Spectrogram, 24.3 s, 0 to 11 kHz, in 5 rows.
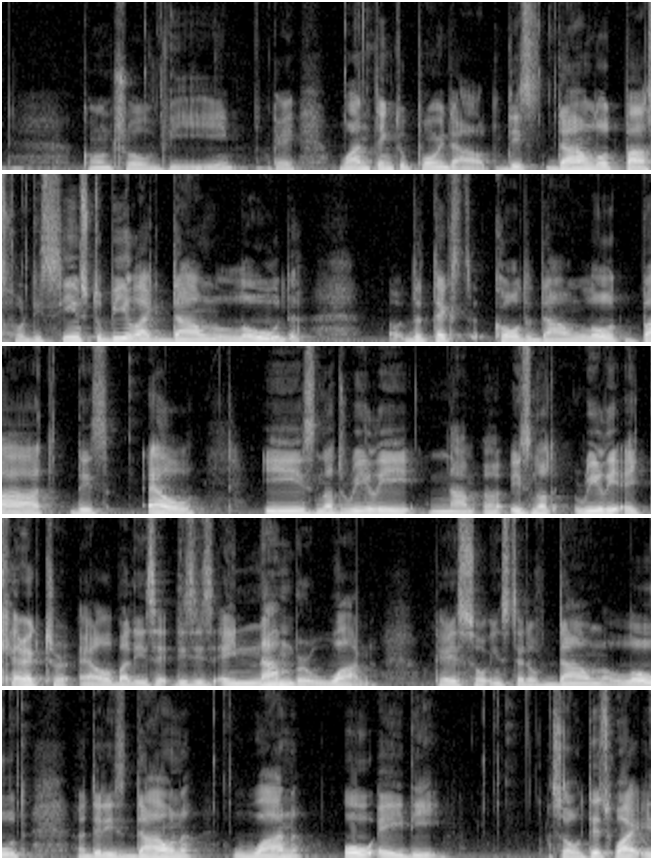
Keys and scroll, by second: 1.5 ctrl+v.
